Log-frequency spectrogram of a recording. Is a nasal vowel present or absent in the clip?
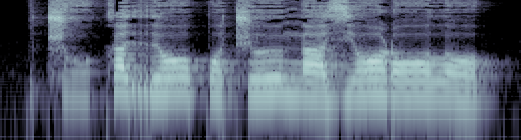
absent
